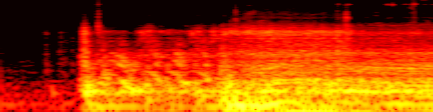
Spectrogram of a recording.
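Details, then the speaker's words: Lada after long winter storage, cold start: short crank, then fires at once and settles into a smooth, steady low idle; clean, healthy start. "Zündschloss links. Ey, wenn das Ding jetzt anspringt, dann Hut ab."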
